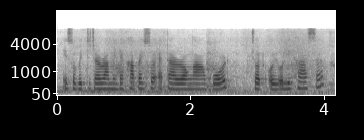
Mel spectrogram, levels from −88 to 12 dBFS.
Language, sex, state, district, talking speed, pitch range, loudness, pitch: Assamese, female, Assam, Kamrup Metropolitan, 170 wpm, 195-210 Hz, -18 LUFS, 200 Hz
